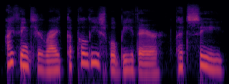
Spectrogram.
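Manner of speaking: lightly voiced Joanna. A narrator's reading.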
